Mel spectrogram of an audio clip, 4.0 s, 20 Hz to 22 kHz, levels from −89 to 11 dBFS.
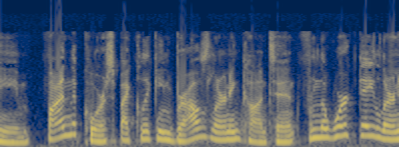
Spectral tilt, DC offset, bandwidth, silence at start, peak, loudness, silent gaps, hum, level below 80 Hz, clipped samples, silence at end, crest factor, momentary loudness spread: -5.5 dB/octave; under 0.1%; 10.5 kHz; 0 s; 0 dBFS; -13 LUFS; none; none; -48 dBFS; 0.3%; 0 s; 12 dB; 3 LU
